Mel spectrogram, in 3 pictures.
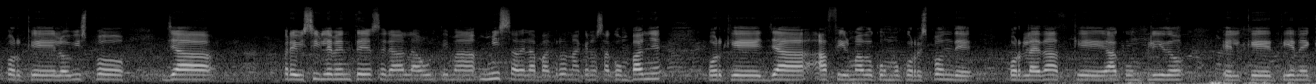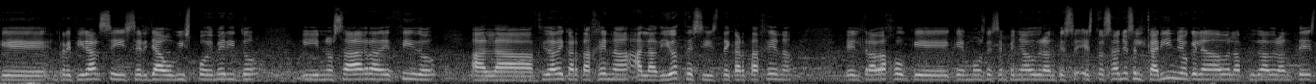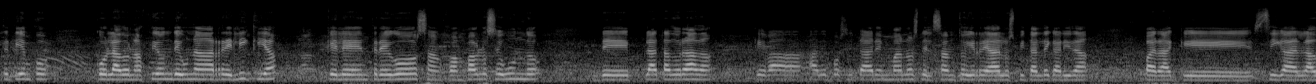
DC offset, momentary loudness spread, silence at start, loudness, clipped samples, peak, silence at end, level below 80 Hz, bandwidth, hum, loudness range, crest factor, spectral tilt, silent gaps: under 0.1%; 9 LU; 0 s; -27 LUFS; under 0.1%; -8 dBFS; 0 s; -48 dBFS; 16 kHz; none; 4 LU; 18 dB; -3.5 dB/octave; none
